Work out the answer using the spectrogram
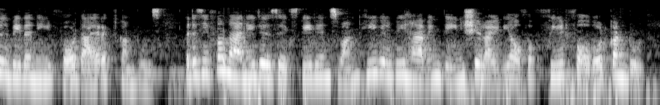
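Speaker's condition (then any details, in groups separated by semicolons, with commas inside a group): No condition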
